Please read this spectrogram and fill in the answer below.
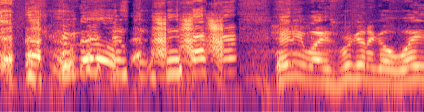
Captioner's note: both chuckling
